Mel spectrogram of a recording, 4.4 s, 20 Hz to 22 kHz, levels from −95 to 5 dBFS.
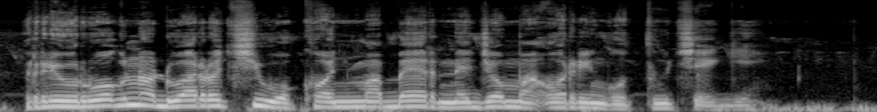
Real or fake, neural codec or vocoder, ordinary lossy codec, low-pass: real; none; none; none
